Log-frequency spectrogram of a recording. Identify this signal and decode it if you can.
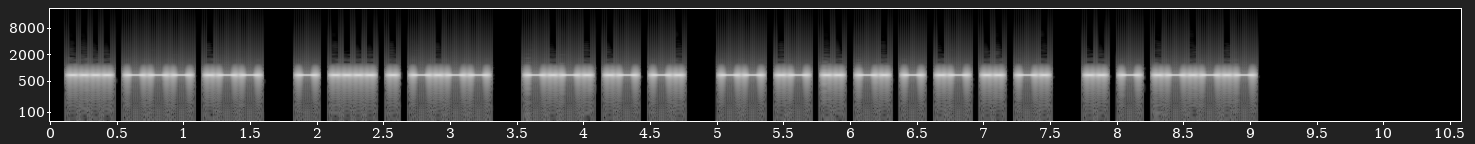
Morse code, heard as a keyed tone, about 28 wpm, 700 Hz. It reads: HOW THEY CAN MAINTAIN IT.
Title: Sentences from Top 1000 Words - Review Part 5 - 28wpm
